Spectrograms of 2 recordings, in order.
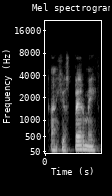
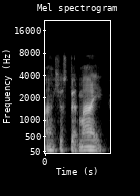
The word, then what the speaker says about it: Angiospermae: borrosas y otro detalle Recuerden que la pronunciación cuando está el diptongo ae en las palabras de los taxones se pronuncia como e Entonces es el reino planta no plantae es la familia angiosper más angiospermia no angiospermae por ejemplo o otro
